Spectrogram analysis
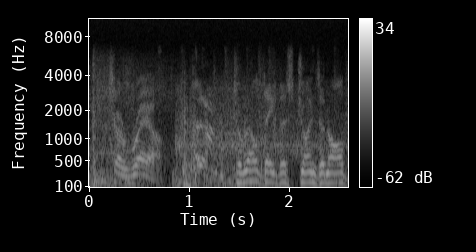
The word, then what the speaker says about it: Terrell: A member of the 2000yard club and it's pronounced Terrell.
